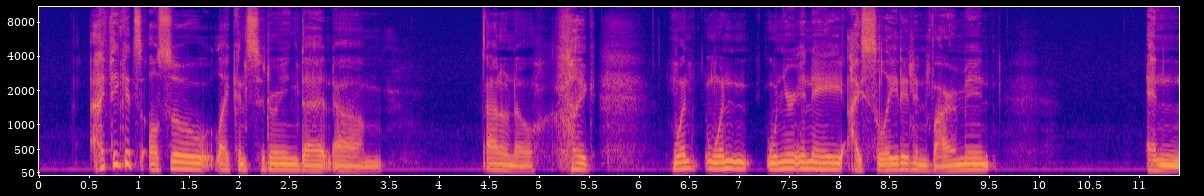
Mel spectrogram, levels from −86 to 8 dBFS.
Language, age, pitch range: Filipino, 20-39, 95-120 Hz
